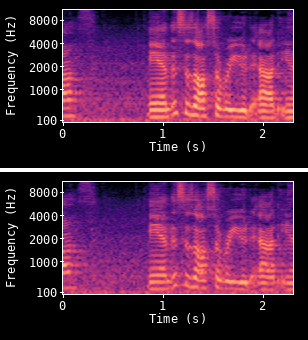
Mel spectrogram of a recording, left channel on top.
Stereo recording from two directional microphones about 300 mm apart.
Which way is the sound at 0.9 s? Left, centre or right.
Centre.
